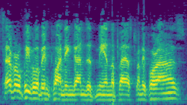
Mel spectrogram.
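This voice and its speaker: An actor playing a wisecracking, unflappable heavyset private detective in a vintage radio drama, wry and sardonic. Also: male voice, on the low side, fairly even intonation, quick pace, natural voice. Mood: wry, calm. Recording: muffled vintage radio recording.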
